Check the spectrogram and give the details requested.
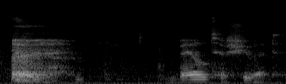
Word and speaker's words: Baal Teshuvat: How do I spell that? Markellos. Markellos. Okay, and then Harris. What's your character's name? Baal Teshuvat.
